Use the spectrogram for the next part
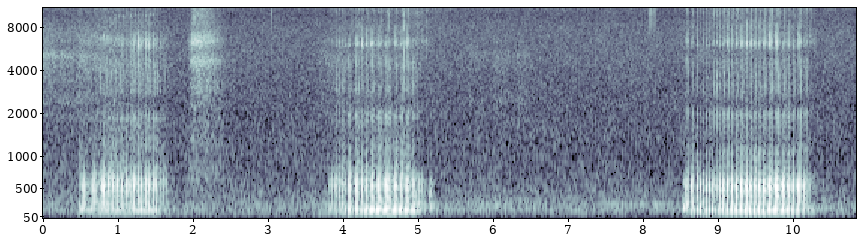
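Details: Snoring while asleep on a rainy day: three rough, buzzing snores on inhalation with quiet gaps between, about 15 breaths a minute; ordinary snoring.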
